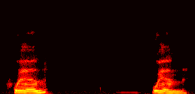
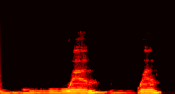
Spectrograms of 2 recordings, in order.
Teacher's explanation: And then think about W-H-E-N, when, when. The WH is sort of like just a soft blowing sound, where the W sound sounds almost like ooh, ooh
